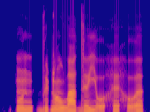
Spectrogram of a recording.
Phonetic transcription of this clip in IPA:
põ˧n | d̪ɪ˨˥ɖɔ̃˧ wa˨˩dɘ˨˩˦ jo̰˥˨hɘ˨˩˦ho̰˥˨ə̯

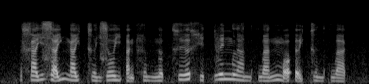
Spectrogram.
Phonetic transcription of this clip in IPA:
xa˨˦jza̰˧˥jŋa˨˦j kə̤˨˩jzo˧j ʔa̰˧˨ŋhə̤˨˩mno˨˩t̚xɨ˨˦ə̯ xi˨˩t̚ ve˧ŋla̤˨˩n kwa˨˦nmɔ̰˧˥ʔə̰˧˥j kə̤˨˩nkwa˨˩k̚

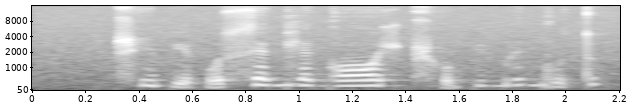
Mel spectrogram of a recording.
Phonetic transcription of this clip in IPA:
ʈ͡ʂʰipʲa̰po̰ sɛɡjɛ ɡɔːʃʈ͡ʂʰo̰pʲa bɪɡṵt

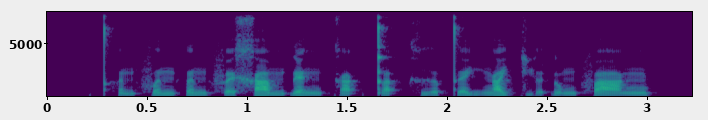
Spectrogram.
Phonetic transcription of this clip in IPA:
t̪ʰə̰˧˨n fə˧nʔə˨˩n fɛ̰˧˥xa˨˦mɗɛ˨˩ŋka˨˩k̚ t̪a˨˩t̚xɨ˨˩ə̯t̪ɛ˨˦j ŋa˧jkḭ˧˨ə̯ ɗo˨˦ŋfa˨˦ŋ

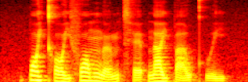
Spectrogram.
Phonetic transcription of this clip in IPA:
pɔː˥jkʰɔː˧j fɔː˥mŋœː˨˥m t͡sʰɛː˨˥p̚ n̪aː˥jpaː˨˥w kʷʰe˨j

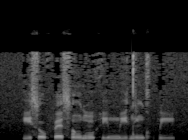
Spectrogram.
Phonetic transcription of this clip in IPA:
i˧ so˨fɛ˨˦ sɔ̃˦ɡ͡bũ˦˨hi˨˦ mi˦ dĩ˦˨ɡo˧k͡pi˨

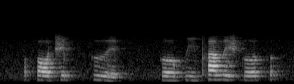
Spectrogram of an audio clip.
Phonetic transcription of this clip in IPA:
θɔt͡ʃepkːɯɪ̯ | kɤ pipʰaveʒkɤθ

